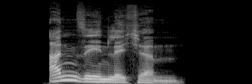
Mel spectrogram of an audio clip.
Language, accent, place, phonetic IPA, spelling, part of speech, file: German, Germany, Berlin, [ˈanˌzeːnlɪçm̩], ansehnlichem, adjective, De-ansehnlichem.ogg
- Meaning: strong dative masculine/neuter singular of ansehnlich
